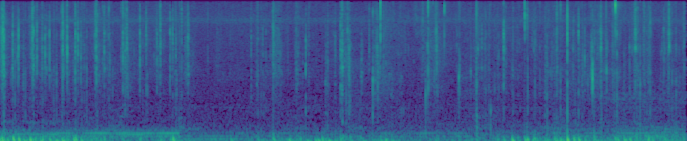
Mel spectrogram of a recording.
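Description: A small, flat, red printed foil-and-plastic face mask sachet, thin, hollow and sealed, is held in both hands and tapped and scratched with long manicured nails. Soft, crisp clicks and light crinkling scratches repeat quickly over a quiet, steady low hum.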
